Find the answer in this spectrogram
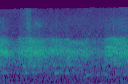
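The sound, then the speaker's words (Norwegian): Crows caw repeatedly in harsh, raspy calls that overlap into a near-continuous chorus, fairly faint, with no one speaking. “Ikke rart det kommer kråker.”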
